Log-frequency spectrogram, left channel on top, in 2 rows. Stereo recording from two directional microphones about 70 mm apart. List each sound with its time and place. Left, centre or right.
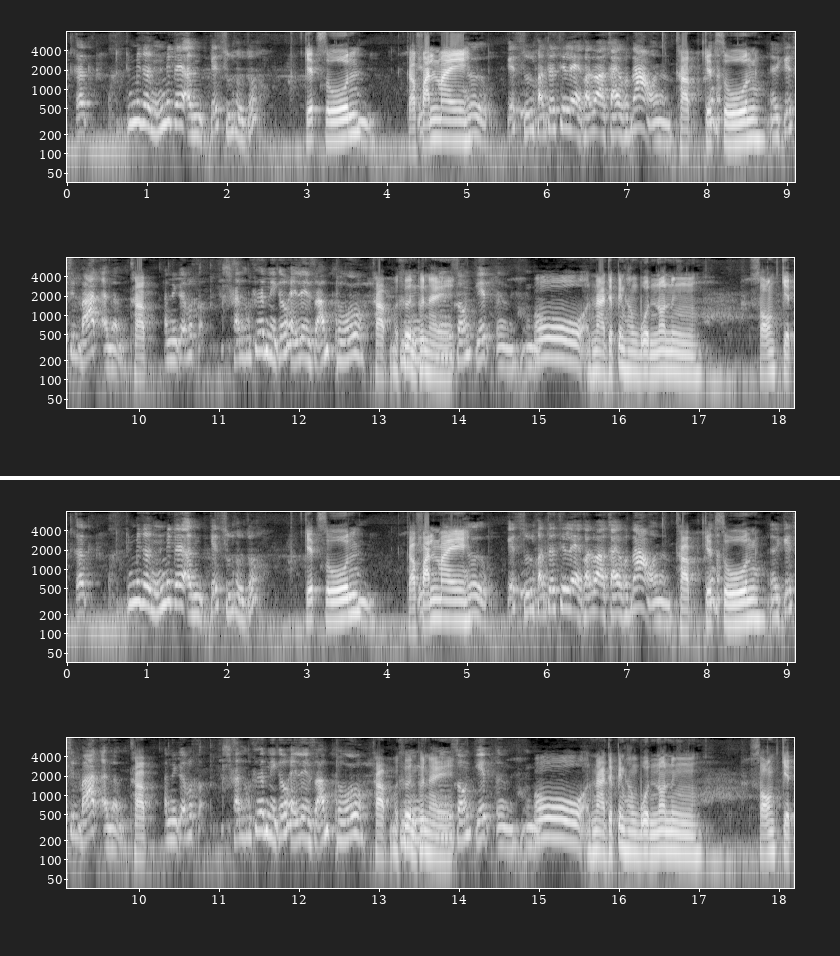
0.1 s speech: right
0.7 s a woman's voice: right
3.0 s speech: right
5.0 s a woman's voice: right
7.3 s speech: right
8.8 s a woman's voice: right
9.9 s speech: right
11.4 s speech: right
14.2 s speech: right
